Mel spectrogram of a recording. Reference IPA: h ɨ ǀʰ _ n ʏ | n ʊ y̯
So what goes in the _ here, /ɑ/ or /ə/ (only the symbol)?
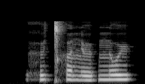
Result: ə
